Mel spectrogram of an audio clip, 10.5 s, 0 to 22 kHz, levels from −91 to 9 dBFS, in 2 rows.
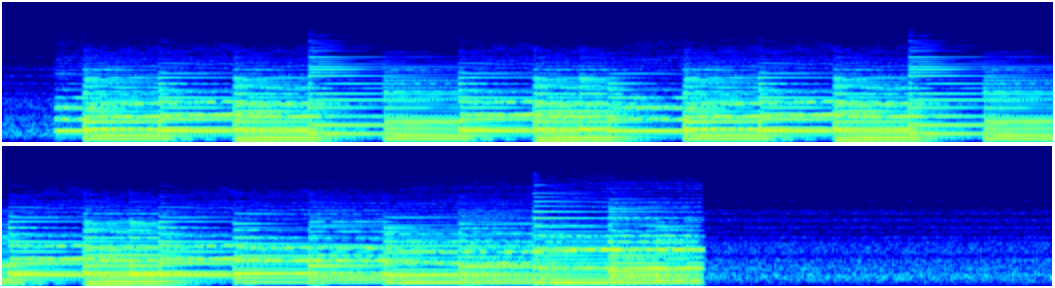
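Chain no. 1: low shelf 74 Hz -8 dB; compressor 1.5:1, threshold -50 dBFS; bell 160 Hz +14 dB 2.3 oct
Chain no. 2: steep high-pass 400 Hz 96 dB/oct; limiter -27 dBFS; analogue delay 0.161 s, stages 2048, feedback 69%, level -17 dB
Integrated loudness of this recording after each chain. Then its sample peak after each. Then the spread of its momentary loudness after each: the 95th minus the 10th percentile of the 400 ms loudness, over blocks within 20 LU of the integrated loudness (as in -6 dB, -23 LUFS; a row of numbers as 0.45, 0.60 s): -32.5, -37.0 LUFS; -19.0, -26.0 dBFS; 18, 3 LU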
